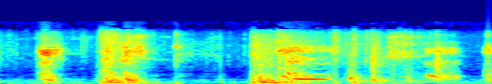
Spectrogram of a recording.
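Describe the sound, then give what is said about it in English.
A door is battered with a chair: several loud, heavy thuds and cracking crashes land in uneven succession, with wood rattling and splintering between the blows. “Okay, give me a chair. I'll break this door down for you.”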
